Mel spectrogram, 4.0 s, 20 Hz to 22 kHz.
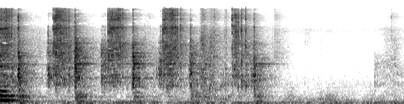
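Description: Ratchet wrench on the crankshaft bolt of an Audi 2.0T engine, worked in short strokes about twice a second to turn the crank over by hand while lining up the timing and balance-shaft chain marks; the strokes stop a little over halfway through.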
